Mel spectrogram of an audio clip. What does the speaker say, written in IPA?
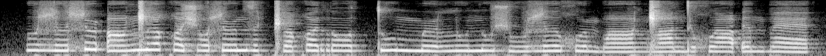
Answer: ʊɮə ɬə˞ʔɑŋ͡ǁəː qʷɛʃɔɬə˞nzə ǁʊqʷə˞rɔː tːumːə˞lːu nuʃu ɮəːχʷə˞mbɑː ŋ͡ǁɑndɪχʷɑːʔɛ mbæ

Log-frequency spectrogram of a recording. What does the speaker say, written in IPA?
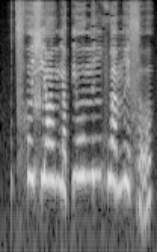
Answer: t͡sʰɤ˥ɕjɑ˥ʊ̯mjä˨ pjo˥ʊ̯n̪i˥ŋfwä˥˧ mi˥˩sɤ̰˨˩˦

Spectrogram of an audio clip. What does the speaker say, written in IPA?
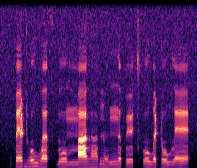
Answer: pɛ˨˦ɖʱo˧˥˧wβɐ˩˧˩θ ɗo˩˧˩mːa˨˦ða̤˦˥d ɳə̤˥˩ nːə˥˩pø˩˧˩t͡sʼo˧˥˧wə˦˥ ʈo˦˥wlɛ˩˧˩

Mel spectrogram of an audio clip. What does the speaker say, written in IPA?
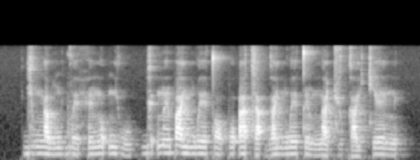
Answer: ɡju˥˧ŋa˧w ŋi˧ɡwe˨˩hẽ˦ n̪o˦ʔŋju˨˩ | ɡe˦ʔmẽ˦pa˥˧j mwe˧t̪ɔ˨˩ po˦ʔa˨˩t͡sa˨ʔ ɡa˥˧jn̪we˥˧ t̪ẽ˧mn̪a˧ t͡ɕu˨˩ɡa˨˩jt͡ɕẽ˥˧n

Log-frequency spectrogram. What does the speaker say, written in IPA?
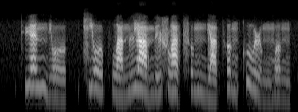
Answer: t̪ʰɥɛ˦nn̪jo˨˩ʊ̯ | t͡ɕjo˥˨ʊ̯pʰwa˨˦n ljä˥˨my˨˦ ʂwä˥˨t͡sʰʊ˦ŋ n̪jä˨˩t̪ʰɤ˥˨ŋ kʰu˥˨ɻʊ˩ŋmɤ˨˩ŋ

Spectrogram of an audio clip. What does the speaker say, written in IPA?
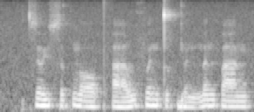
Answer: t͡sɵ˨˧ɥ sʊ˨˥k̚n̪ɔː˨pʰaː˨˥w fɵ˧nt̪ʊ˨k̚jɵ˨n n̪ɐ˧npaː˧ŋ

